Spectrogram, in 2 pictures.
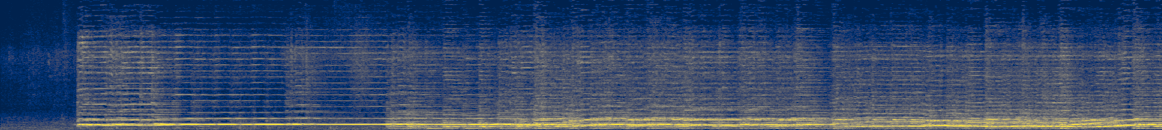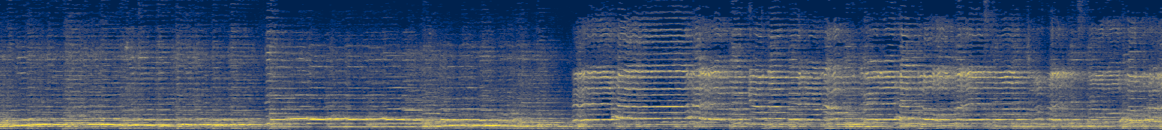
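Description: Live Bulgarian folk music: an ensemble of gadulkas and other traditional instruments with a female folk singer. It starts about a second in with a long held note, the fuller ensemble joins a few seconds later, and a brighter, higher part comes in about two-thirds of the way through.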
